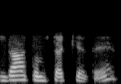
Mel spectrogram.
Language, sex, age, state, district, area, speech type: Sanskrit, female, 45-60, Karnataka, Dakshina Kannada, urban, conversation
